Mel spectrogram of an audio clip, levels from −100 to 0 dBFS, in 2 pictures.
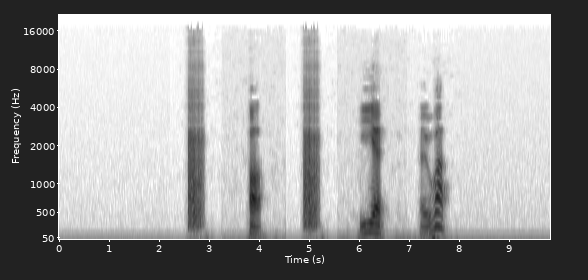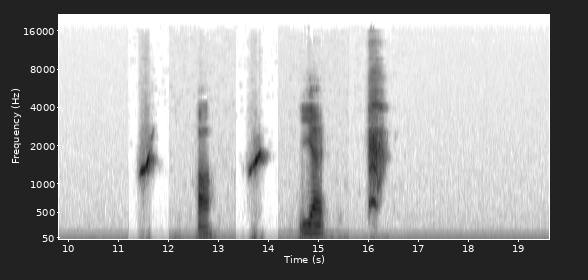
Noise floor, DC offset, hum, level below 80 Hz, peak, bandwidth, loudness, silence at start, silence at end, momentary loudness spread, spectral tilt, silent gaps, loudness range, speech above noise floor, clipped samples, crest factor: -61 dBFS; under 0.1%; none; -44 dBFS; -2 dBFS; 17.5 kHz; -19 LUFS; 2.6 s; 3.25 s; 18 LU; -4.5 dB/octave; none; 8 LU; 43 dB; under 0.1%; 24 dB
